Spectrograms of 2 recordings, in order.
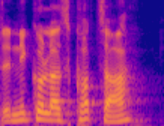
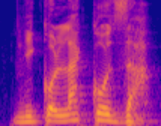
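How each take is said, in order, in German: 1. Der Name wird nicht französisch ausgesprochen. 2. Der Name wird französisch ausgesprochen.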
